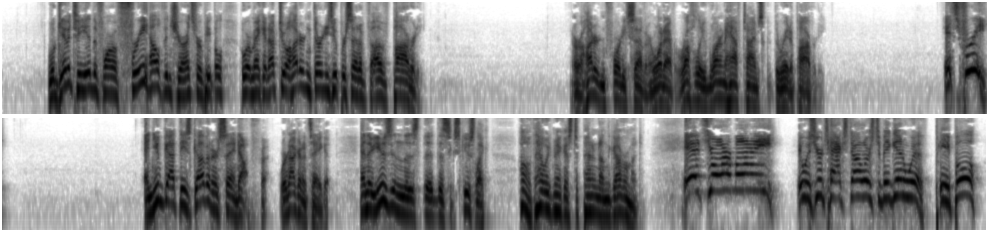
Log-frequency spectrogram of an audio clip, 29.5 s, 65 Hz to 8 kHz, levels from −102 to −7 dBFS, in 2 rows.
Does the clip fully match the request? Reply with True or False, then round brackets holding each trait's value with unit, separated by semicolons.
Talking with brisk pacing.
False (160 wpm)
